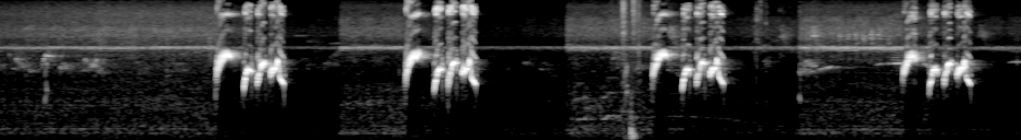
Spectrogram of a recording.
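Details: Pa La-u red-whiskered bulbul in Thailand giving double-style song: four short phrases of bubbly whistled notes, one about every two seconds, over a steady high hum and one low thump.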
